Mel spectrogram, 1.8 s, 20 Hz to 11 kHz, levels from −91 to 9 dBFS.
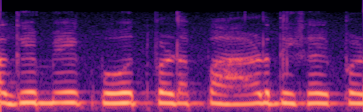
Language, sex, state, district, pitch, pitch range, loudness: Hindi, female, Jharkhand, Garhwa, 290 Hz, 285-295 Hz, -13 LUFS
